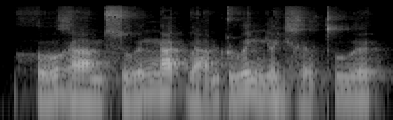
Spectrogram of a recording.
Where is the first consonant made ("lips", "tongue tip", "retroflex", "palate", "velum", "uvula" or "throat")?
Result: throat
